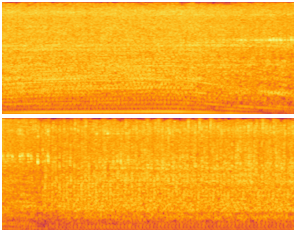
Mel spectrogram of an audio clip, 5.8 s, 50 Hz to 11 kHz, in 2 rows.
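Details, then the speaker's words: 2003 Renault Mégane II 1.5 dCi diesel at idle: steady idle with light fast bird-like chirping about four per second over the clatter; owner suspects the timing belt needs redoing, not confirmed. "Voilà, c'est un bruit d'oiseau."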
